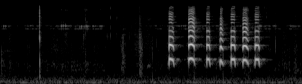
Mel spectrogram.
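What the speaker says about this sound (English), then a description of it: "it's only the feet that squeak" A plush toy's squeaky feet are pressed in a quick run of six sharp, bright squeaks, close and loud after some soft handling noise.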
